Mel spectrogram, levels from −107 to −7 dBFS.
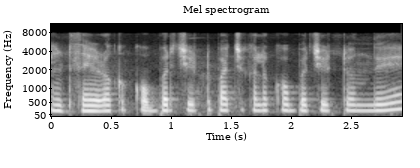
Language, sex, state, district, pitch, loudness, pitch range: Telugu, female, Andhra Pradesh, Chittoor, 210 Hz, -18 LUFS, 205-215 Hz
